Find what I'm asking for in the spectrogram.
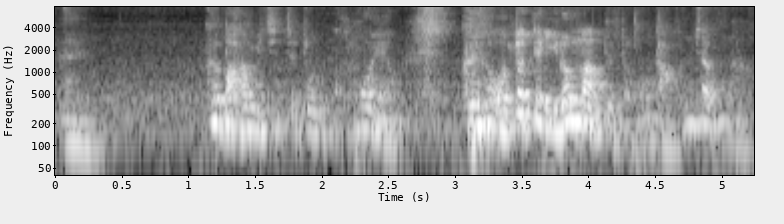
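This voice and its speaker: Middle-aged male lecturer, high and very animated, playful with the room, distant hall mic. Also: fast talker. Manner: animated, jokey, asks audience questions. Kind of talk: lively family-education lecture. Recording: echoey hall, distant mic, faint noise.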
